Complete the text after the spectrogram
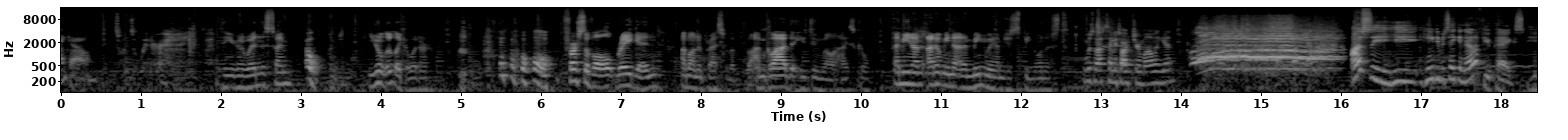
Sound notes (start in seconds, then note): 5.0 laughing; 14.1 crowd cheering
